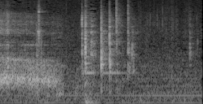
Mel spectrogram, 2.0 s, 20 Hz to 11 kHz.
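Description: A quick cluster of small metallic clicks and rattles from parts of a Barrett M82A1 rifle being handled during disassembly, about a second in.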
